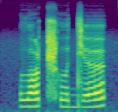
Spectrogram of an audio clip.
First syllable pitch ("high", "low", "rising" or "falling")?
rising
